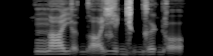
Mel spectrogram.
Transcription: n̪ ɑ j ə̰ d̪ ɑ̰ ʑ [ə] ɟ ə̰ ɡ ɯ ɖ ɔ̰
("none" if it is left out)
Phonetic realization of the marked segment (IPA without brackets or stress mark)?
ə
